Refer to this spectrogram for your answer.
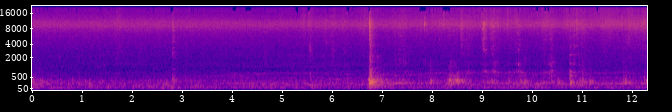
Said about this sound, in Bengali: লবণ দিয়ে একটু নাড়াচাড়া করে রাখবো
